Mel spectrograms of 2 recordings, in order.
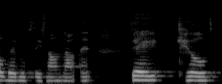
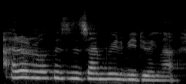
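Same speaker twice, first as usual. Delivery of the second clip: Rue voice; 5 semitones higher, faster than usual. Retold or imitated. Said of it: "Rue is like".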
